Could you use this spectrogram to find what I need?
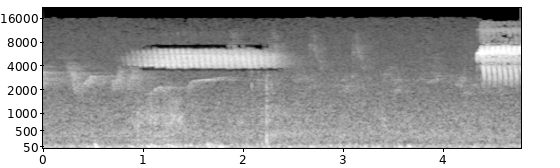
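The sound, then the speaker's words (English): Orange-crowned warbler song: a high, even trill held for about a second and a half over a faint background hiss, followed near the end by another high, buzzy burst. “Orange Crown Warbler also singing.”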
